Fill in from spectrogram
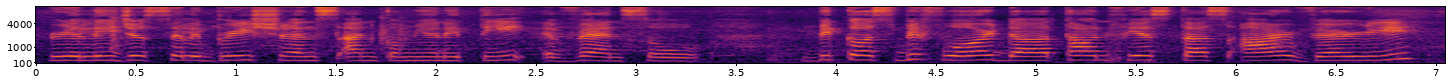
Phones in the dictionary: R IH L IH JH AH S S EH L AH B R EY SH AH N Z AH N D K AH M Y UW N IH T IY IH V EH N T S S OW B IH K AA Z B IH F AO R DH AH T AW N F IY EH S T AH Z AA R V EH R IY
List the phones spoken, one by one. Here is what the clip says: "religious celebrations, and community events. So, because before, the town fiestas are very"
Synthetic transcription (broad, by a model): R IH L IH JH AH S S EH L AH B R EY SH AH N S AH N D K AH M Y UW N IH T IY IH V EH N T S S OW B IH K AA S B IH F AO R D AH T AW N F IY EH S T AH S AA R V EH R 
